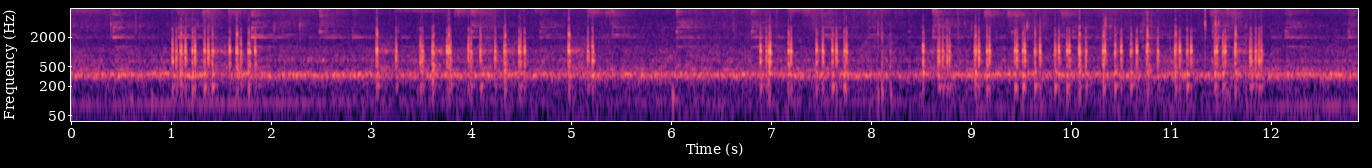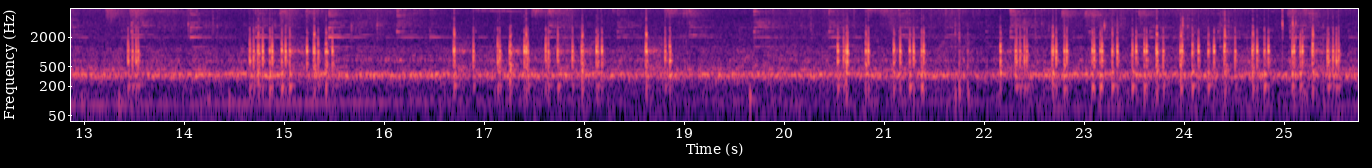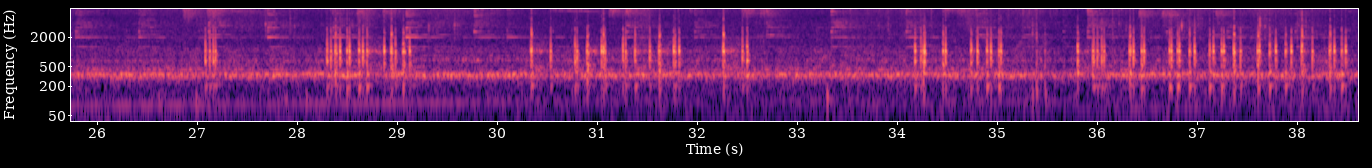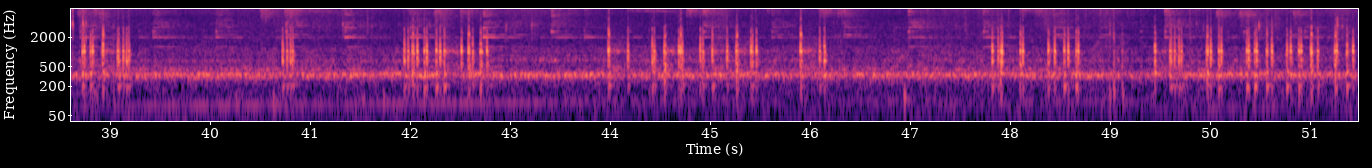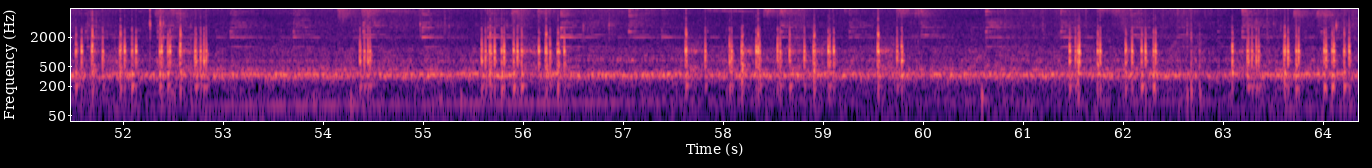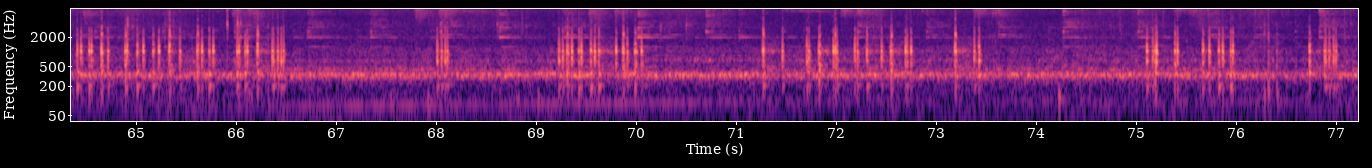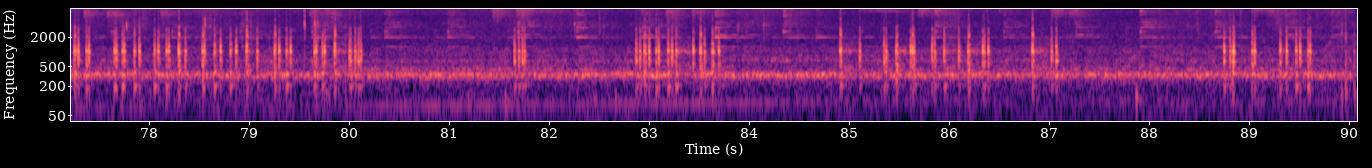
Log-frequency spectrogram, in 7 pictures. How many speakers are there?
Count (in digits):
0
